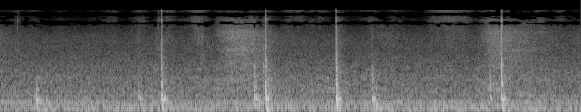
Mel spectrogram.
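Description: Plastic air intake duct being pressed down and seated over a Kia Sportage's battery, making about six sharp plastic clicks and knocks at uneven intervals over a steady low hum.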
